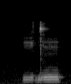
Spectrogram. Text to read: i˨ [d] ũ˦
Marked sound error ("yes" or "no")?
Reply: no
